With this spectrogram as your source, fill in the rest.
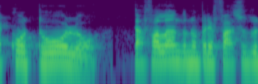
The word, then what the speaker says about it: Cthulhu: Catulo. Gustavo. Se pronuncia Clatulo. Ok. Desculpe. Oh, grande... Não. É Cthulhu.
